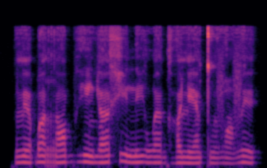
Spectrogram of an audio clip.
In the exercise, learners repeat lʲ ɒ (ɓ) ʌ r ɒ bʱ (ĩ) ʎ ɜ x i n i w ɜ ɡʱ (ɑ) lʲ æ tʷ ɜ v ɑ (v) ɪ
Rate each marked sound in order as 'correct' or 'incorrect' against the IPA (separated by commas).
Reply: correct, correct, incorrect, correct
